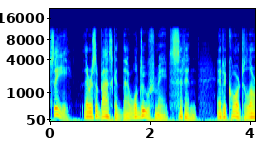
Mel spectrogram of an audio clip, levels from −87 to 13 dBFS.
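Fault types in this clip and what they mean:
Nothing here calls for a fault line: the speech comes across with no dropouts, clicks, distortion or other glitches to point to.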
